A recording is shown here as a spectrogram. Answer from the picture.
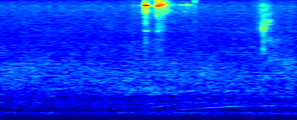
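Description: A few small, quick plastic clicks about a second in, as a mascara tube and wand are handled and closed, over faint room hiss.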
